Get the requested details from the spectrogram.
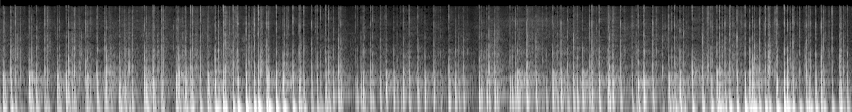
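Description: A small hollow cardboard box with blue tape is tapped very fast with fingertips and nails. It gives a dense, irregular stream of short, dull, low thumps with almost no ring and very little bright content. The tapping swells louder around the middle and again near the end.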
